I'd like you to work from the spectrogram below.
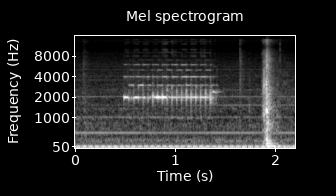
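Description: A telephone ringing with an incoming call, a single close electronic trill lasting about a second, followed shortly by a sharp click or knock.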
